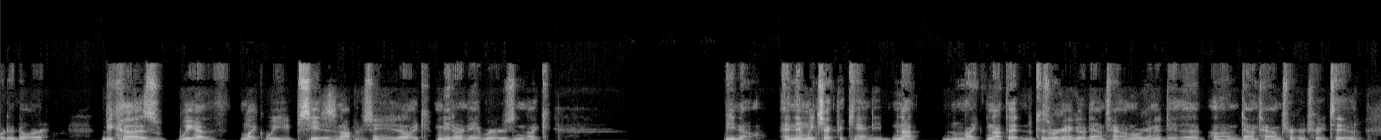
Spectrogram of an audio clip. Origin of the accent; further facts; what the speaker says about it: Alaska, United States; Well, I grew up in Alaska, so by Halloween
